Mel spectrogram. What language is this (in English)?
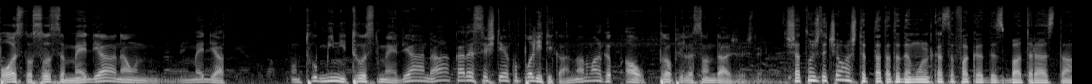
Romanian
